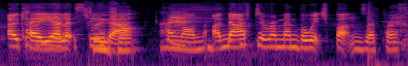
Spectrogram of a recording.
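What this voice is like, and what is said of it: Prim and proper British accent. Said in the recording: “my very prim and proper British accent”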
